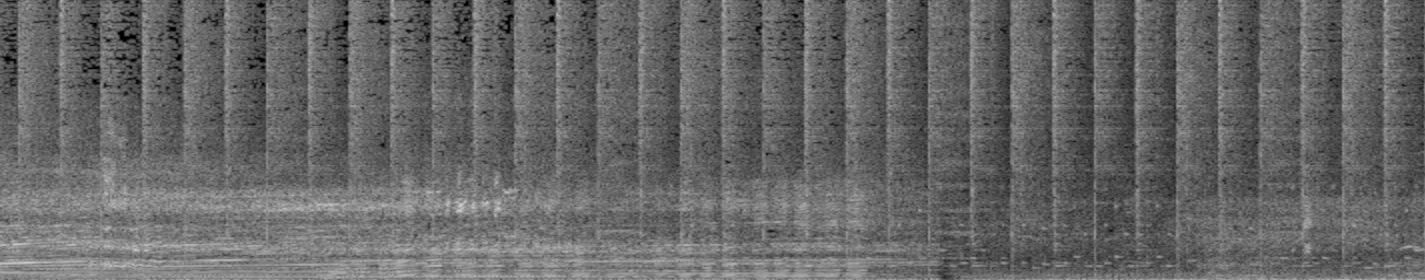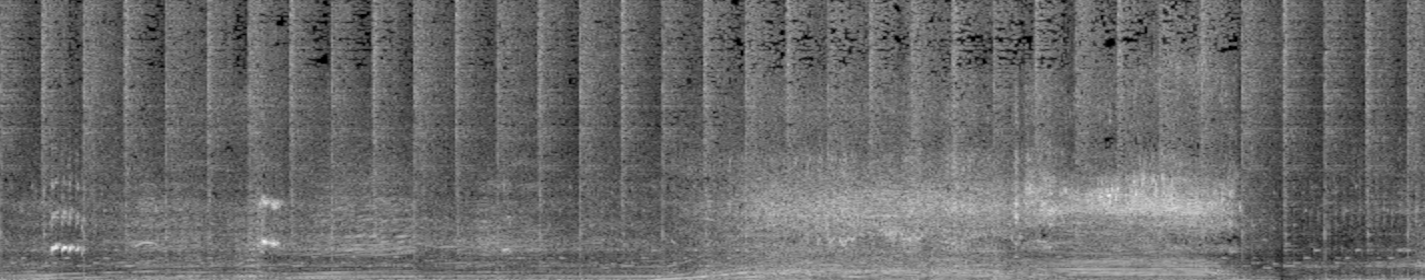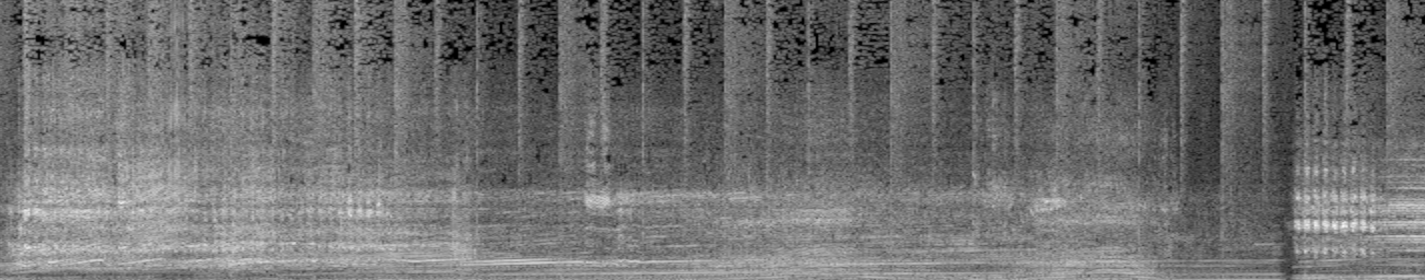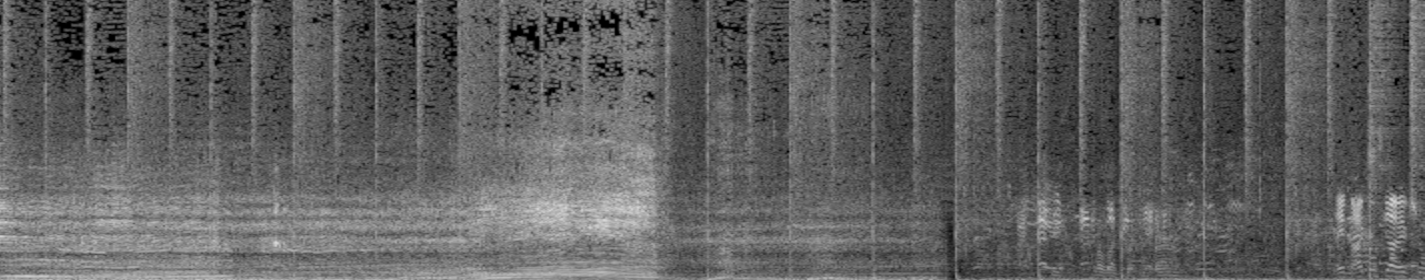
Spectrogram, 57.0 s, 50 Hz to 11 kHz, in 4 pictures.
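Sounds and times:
race cars accelerating: 0:00.0 - 0:57.0
tyre squeal: 0:14.6 - 0:15.9, 0:16.7 - 0:17.3, 0:41.4 - 0:44.1.

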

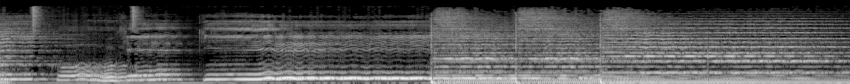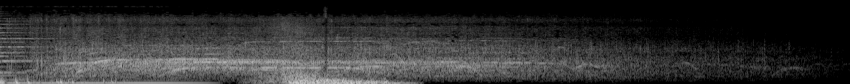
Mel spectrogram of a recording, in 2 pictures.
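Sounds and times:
audience applauding and cheering: 0:07.9 - 0:17.0
whoops: 0:08.7 - 0:16.7
deep low rumble: 0:11.1 - 0:12.7.

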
